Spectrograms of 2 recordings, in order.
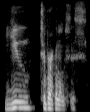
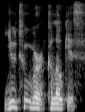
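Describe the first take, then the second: First: The name is split after a short 'you'. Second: The name is split after a full 'YouTuber'. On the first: The speaker calls it right. "versus just you tuberculosis" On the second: The speaker calls it wrong. "I was uh saying the YouTuber part and then trying to say colloquius"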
